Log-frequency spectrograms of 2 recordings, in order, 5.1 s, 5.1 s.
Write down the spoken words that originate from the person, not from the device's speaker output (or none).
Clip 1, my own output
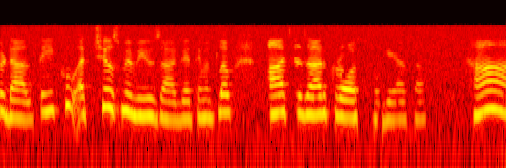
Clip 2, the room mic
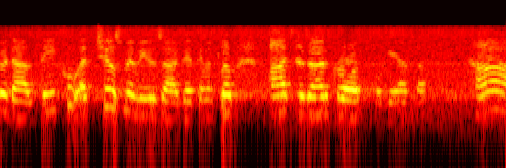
none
